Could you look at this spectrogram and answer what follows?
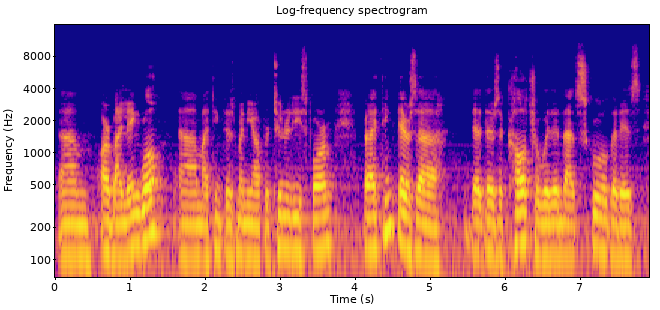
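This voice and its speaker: A man interviewed as an incoming high school principal, earnest, often repeating words as he starts a sentence. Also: steady tone, moderate pace, dark tone, muffled recording, a little hiss or hum. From Tanzania and Mexico. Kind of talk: interview answers. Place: school office.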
